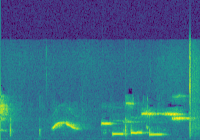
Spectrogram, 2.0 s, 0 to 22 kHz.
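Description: R2-D2 beeps and whistles from a read-along record, the signal to turn the page, played on a Fisher-Price toy record player: a short rising-and-falling chirp, then a quick run of beeps jumping between pitches, with a click near the end.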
